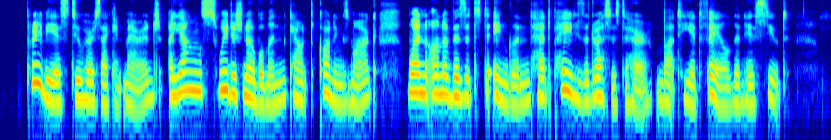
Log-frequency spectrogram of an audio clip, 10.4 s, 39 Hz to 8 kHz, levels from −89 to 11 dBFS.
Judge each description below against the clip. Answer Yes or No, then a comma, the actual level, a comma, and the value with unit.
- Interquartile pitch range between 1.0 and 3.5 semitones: No, average, 5.2 semitones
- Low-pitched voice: No, medium, 185 Hz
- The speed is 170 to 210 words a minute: Yes, average, 175 wpm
